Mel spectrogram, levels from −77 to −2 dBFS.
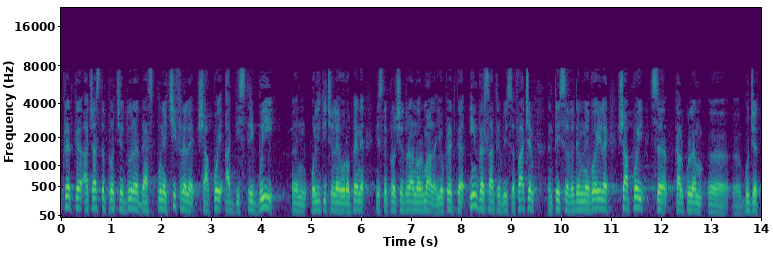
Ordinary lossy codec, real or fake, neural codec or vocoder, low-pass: none; real; none; none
